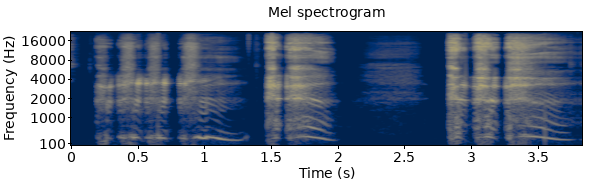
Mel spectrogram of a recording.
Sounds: Throat clearing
